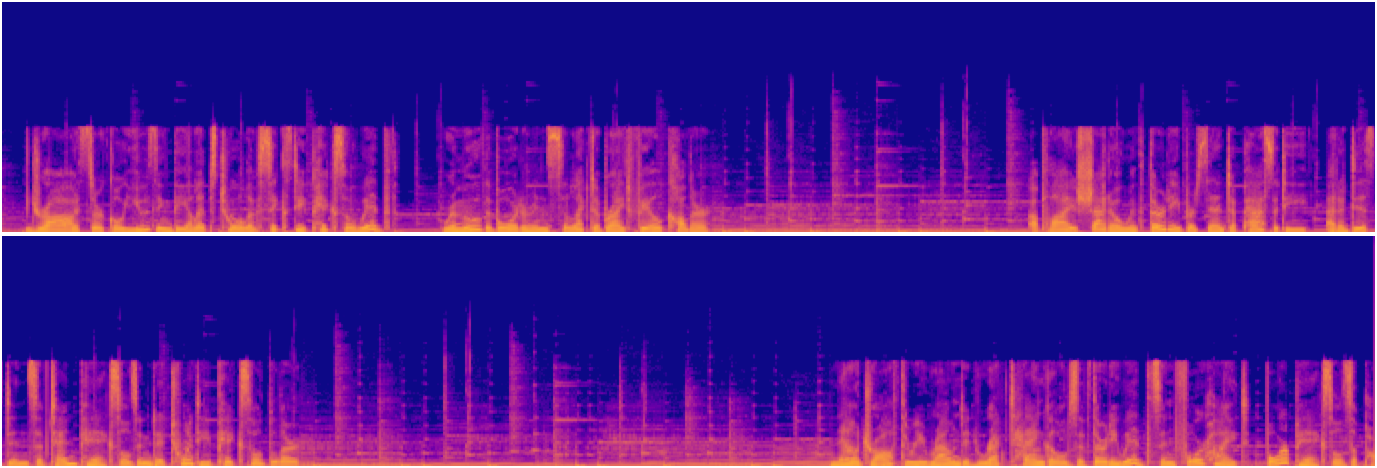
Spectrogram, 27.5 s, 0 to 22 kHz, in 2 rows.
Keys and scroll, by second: 2.3-2.6 typing, 3.0 Return, 6.4 v, 7.9 Down, 14.0-14.4 typing, 15.4 Return, 18.8 typing, 21.3 typing, 21.7 Return, 26.9 typing.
